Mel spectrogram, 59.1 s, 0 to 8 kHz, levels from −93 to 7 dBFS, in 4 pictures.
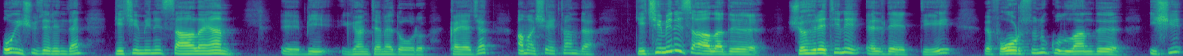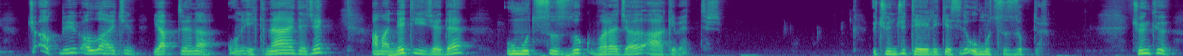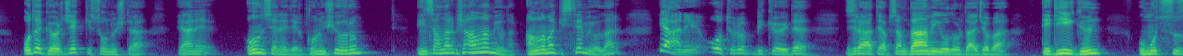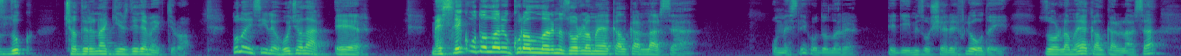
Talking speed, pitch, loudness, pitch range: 90 wpm, 140 Hz, -20 LUFS, 125-170 Hz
